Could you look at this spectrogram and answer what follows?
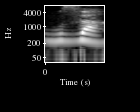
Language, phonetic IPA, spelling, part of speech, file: Polish, [wza], łza, noun, Pl-łza.ogg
